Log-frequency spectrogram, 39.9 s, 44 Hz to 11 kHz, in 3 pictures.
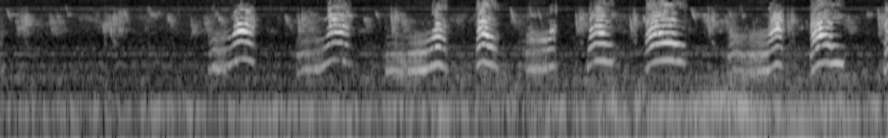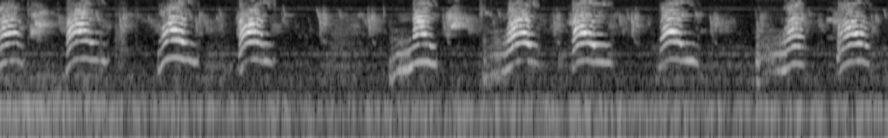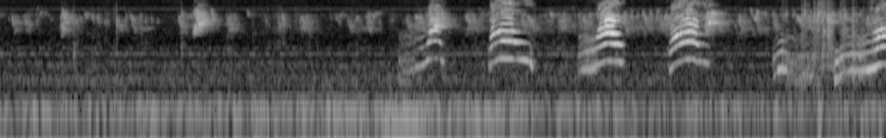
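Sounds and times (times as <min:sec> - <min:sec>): kitten meowing: 0:06.0 - 0:10.3, 0:10.9 - 0:15.0, 0:15.7 - 0:16.3, 0:16.9 - 0:17.5, 0:19.2 - 0:20.0, 0:20.6 - 0:22.5, 0:23.2 - 0:23.8, 0:24.7 - 0:26.4, 0:32.6 - 0:33.4, 0:34.0 - 0:34.7, 0:35.4 - 0:36.0, 0:36.6 - 0:37.4, 0:38.2 - 0:39.9.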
